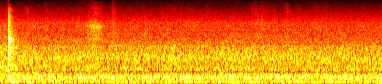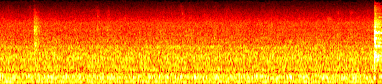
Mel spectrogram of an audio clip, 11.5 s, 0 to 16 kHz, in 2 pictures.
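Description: Steady hum inside the carriage of a TEMU2000 Puyuma electric train standing at an underground platform, its onboard equipment running while the train is stopped. Two short knocks sound, one just after the start and one near the end.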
